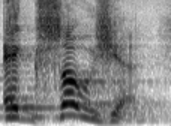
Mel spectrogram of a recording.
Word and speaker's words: exousia: It is the Greek word exousia. If you're taking notes, it's spelled E-X-O-U-S-I-A, exousia.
